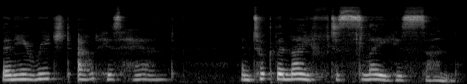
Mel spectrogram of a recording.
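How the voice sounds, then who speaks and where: A woman reading scripted narration as expressive Bible storytelling. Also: on the high side, slow pace.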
